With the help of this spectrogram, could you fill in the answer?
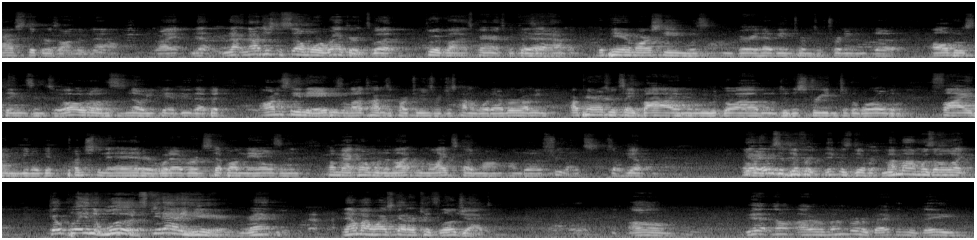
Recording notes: Live from Comicpalooza 2023. Engaging the audience to also take part in our conversation.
